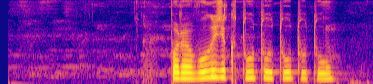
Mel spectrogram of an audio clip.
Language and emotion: Russian, neutral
